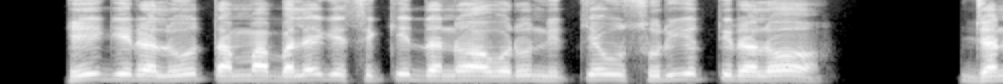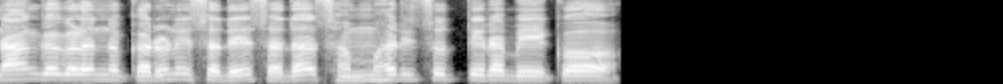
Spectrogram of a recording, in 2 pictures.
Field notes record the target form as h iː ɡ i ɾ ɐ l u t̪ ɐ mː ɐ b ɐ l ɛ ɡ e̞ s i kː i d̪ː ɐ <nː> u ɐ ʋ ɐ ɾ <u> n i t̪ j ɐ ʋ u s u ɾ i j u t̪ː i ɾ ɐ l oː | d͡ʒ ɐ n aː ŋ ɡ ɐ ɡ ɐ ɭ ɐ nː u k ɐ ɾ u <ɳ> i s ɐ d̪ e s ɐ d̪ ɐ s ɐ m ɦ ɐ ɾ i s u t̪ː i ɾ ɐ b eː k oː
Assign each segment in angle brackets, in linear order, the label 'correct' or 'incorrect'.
correct, correct, correct

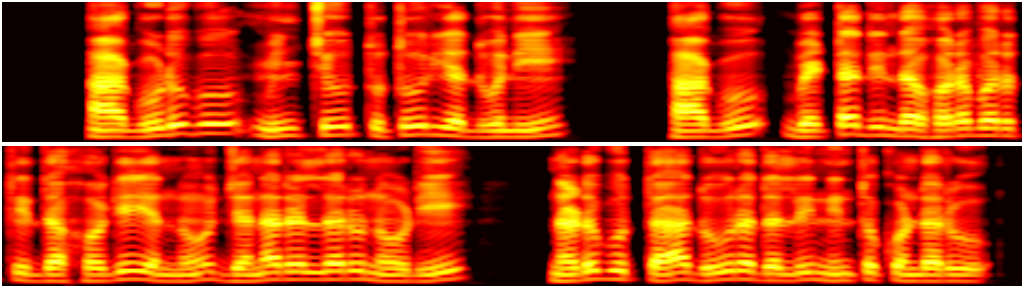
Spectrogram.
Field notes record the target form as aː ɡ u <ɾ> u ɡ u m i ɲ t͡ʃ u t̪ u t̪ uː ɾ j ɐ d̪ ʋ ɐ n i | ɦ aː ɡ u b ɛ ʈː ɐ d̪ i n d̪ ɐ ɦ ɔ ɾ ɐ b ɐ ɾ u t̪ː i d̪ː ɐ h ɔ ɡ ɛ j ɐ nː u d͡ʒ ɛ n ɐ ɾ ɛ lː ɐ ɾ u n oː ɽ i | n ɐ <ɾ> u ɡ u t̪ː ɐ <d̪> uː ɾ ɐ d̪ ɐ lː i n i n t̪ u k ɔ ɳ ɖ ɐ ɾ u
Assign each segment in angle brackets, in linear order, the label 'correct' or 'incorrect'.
incorrect, incorrect, correct

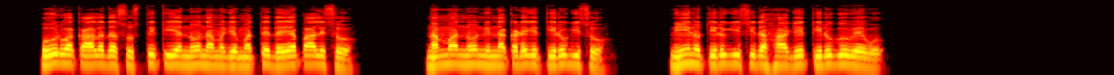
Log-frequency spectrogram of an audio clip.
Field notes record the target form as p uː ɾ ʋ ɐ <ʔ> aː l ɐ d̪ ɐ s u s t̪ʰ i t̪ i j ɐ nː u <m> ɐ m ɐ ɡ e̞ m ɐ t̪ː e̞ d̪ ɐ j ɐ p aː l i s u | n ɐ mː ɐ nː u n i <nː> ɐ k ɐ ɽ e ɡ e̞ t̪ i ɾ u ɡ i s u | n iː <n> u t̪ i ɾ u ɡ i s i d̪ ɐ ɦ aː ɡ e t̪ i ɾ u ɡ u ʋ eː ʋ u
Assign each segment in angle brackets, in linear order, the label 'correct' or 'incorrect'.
incorrect, incorrect, correct, correct

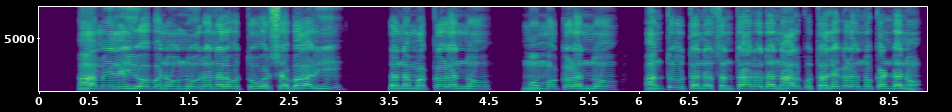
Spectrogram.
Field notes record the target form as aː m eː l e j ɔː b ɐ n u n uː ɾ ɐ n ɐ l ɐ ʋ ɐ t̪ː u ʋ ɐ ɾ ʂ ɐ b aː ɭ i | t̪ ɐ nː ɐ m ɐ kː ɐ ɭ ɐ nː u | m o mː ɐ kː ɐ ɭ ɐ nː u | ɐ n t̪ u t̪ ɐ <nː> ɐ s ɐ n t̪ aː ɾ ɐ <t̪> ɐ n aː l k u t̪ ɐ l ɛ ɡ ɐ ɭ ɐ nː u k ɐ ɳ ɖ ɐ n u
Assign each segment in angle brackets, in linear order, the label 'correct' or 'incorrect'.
correct, incorrect

